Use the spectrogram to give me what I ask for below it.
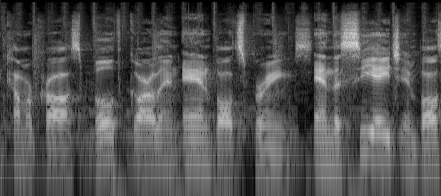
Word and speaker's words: Balch Springs: across both Garland and Rowlett Springs. And the CH in Rowlett Springs is silent, by the way. So, you kind of have to roll the two words together.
